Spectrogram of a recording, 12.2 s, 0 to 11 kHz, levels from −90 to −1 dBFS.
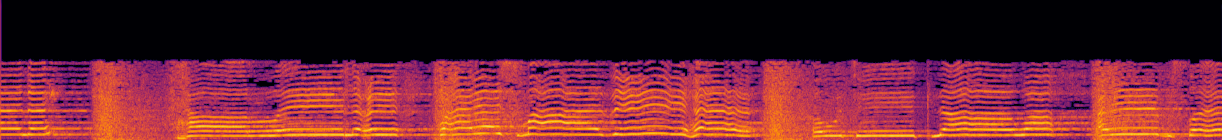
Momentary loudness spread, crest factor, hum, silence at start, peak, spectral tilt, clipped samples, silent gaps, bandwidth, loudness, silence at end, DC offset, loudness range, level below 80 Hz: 7 LU; 14 dB; none; 0 s; -2 dBFS; -3.5 dB/octave; under 0.1%; none; 6.6 kHz; -15 LUFS; 0 s; under 0.1%; 2 LU; -40 dBFS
